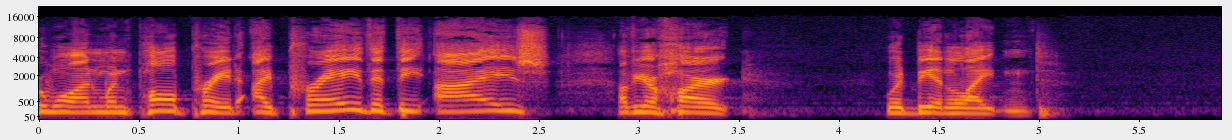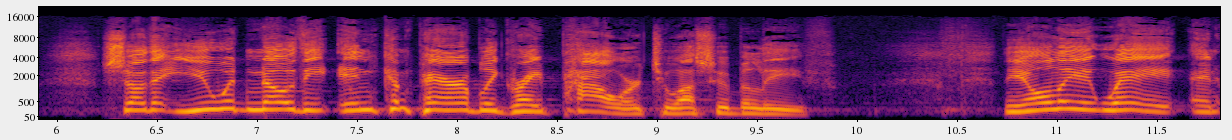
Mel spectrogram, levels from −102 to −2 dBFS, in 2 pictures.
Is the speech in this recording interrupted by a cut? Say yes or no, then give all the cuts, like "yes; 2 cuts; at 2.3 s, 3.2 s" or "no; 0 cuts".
no; 0 cuts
